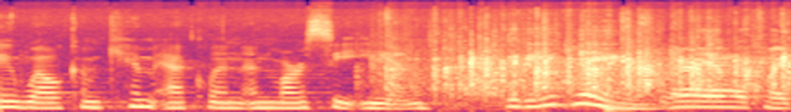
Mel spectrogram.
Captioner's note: applause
